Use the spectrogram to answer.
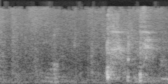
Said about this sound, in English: we're all coughing today because of that smoke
